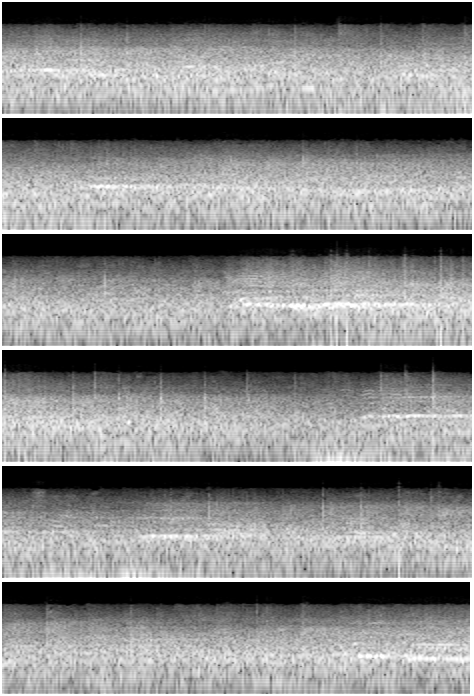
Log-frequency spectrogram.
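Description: Many voices murmur and echo in a large hall.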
